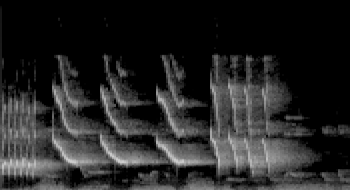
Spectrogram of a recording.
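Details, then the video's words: Borneo white-rumped shama, daily training song for caged shamas that have stopped singing: a few high, clear downslurred whistles repeated about every half second, ending in a quick sharp trilled burst over soft low background noise. "borneo dokter burung murai mandek (Masteran harian)"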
